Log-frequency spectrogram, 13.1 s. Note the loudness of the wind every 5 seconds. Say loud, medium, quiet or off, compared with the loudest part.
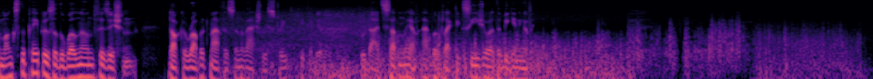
medium, loud, medium.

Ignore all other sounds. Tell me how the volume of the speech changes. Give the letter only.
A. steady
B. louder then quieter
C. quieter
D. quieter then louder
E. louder
D.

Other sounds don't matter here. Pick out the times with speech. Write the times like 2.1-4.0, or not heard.
0.0-8.0.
